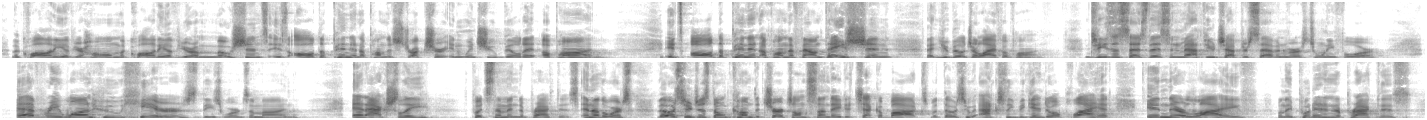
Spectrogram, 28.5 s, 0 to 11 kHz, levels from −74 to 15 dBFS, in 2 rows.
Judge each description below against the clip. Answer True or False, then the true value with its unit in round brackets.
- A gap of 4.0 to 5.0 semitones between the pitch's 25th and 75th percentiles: True (4.7 semitones)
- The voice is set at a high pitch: True (205 Hz)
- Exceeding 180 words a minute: True (190 wpm)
